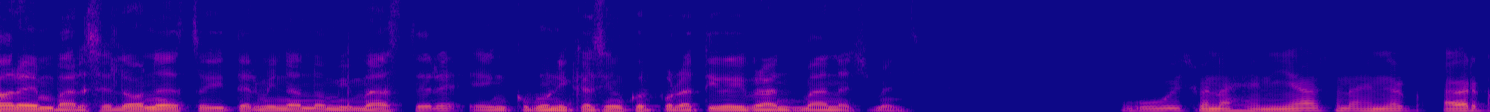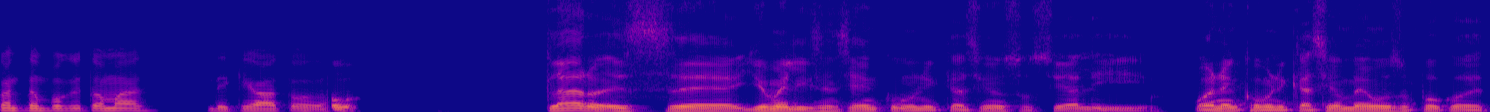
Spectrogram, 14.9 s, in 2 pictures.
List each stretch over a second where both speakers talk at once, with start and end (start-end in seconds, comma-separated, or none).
none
